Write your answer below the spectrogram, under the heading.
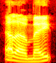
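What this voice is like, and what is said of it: Fake English accent. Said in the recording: “some fake English accents that I learned from watching BBC shows”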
